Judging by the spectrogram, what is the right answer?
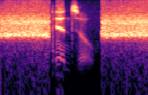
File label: "pencil", American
